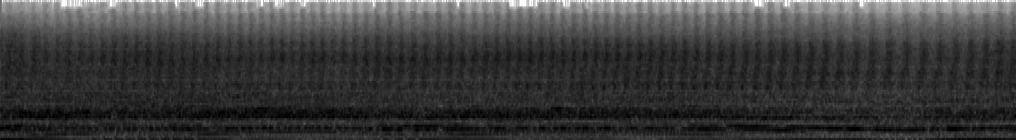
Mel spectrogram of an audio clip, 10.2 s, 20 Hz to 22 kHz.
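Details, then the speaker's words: Long-stored Mercedes AMG coupe, first start since 2009 on starting fluid after a fuel-tank clean: a fast, light lifter tick over the idle, partly masked by music. The tick went away once oil ran through all the passageways. "alive. Yo, [Music] lifter is a little bit loud, [Music] but it's alive."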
